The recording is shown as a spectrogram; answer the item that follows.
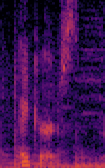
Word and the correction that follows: Achor: There's no S, is there? Shawn Achor. Oh, Achor.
